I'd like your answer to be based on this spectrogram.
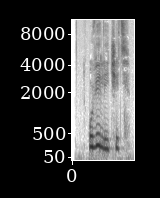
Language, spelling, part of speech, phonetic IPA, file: Russian, увеличить, verb, [ʊvʲɪˈlʲit͡ɕɪtʲ], Ru-увеличить.ogg
- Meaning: 1. to increase, to enlarge, to enhance 2. to magnify 3. to bump (software version, for example)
